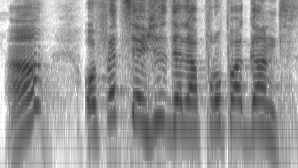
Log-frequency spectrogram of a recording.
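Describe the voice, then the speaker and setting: Malian male caller, high voice, insistent and halting, repeats words. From Mali. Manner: insistent, repeats himself, many hesitations. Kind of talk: casual chat, phone-in debate.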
